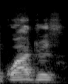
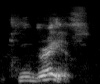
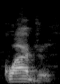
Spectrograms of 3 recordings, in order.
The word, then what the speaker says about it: Cuadras: the same sting from cadres cuadras they say cuadras then the squadrous i mean i guess it is i i didn't know they would have pronounced it like that i'd have been like q dress or goodreads that would have been better than what i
